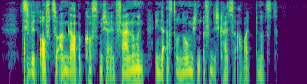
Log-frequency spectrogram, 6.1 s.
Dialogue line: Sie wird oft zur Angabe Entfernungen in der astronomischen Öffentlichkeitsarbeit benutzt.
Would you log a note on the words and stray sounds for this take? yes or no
yes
